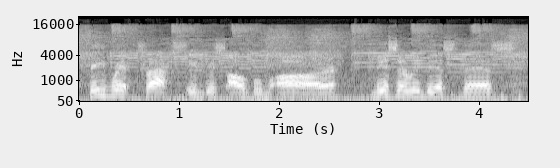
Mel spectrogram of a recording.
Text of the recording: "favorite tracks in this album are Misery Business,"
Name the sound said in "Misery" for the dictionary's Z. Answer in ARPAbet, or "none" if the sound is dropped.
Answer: Z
